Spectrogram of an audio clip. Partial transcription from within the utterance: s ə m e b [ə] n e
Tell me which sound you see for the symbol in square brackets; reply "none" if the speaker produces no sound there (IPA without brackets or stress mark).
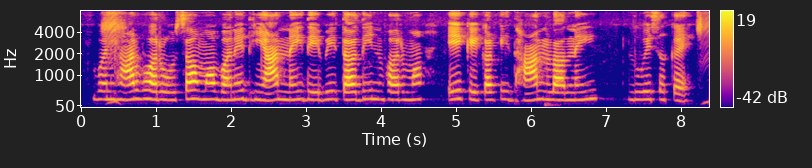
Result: ə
